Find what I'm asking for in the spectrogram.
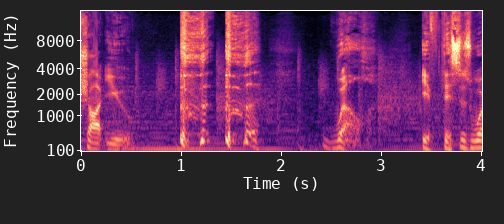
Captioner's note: coughing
